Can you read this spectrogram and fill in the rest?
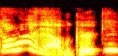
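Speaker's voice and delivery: impressed by the nice shops nearby; excited. Retold or imitated. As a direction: cheer the city like you're impressed. Approving the neighborhood.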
